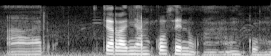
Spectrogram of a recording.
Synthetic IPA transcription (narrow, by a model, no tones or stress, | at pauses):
ar | t͡ʃaɾaɲamkɔsenuʔaŋku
